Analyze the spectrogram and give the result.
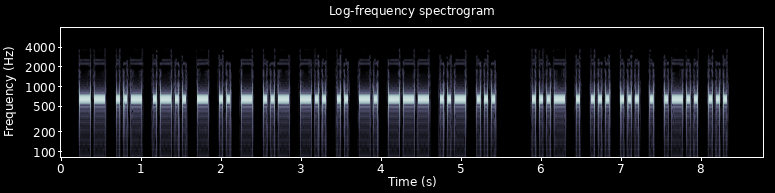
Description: Morse code, heard as a keyed tone, about 26 wpm, 650 Hz. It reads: MULTITUDINOUS VESSELS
